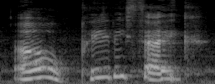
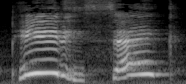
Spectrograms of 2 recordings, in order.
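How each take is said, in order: First: Said in the usual way. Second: Slow, higher and louder, stretched out; drawn-out exasperation. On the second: Acted. To viewers about her greying hair, slow exasperated moan. Repeats exclamation, second drawn out.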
